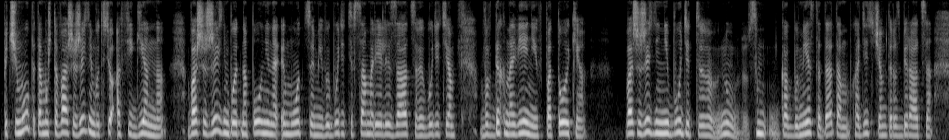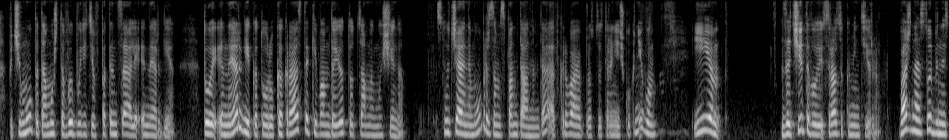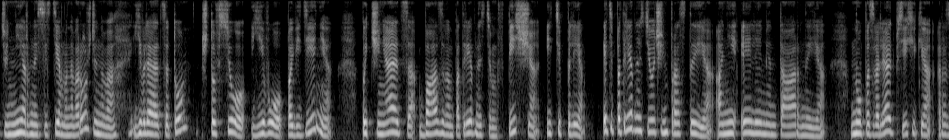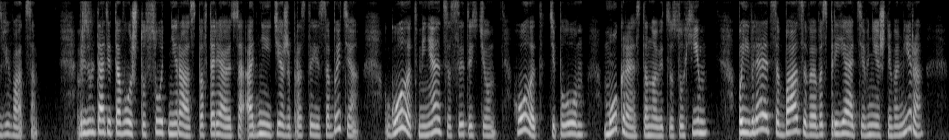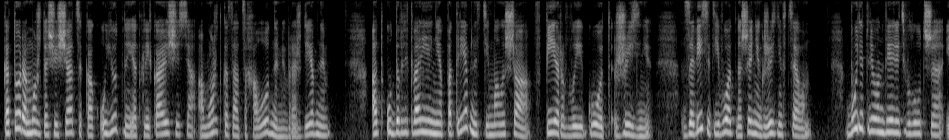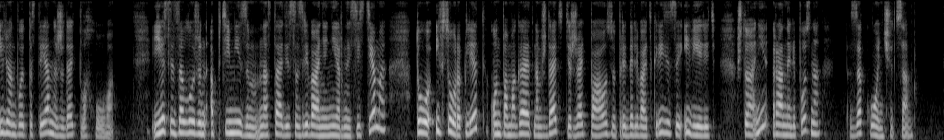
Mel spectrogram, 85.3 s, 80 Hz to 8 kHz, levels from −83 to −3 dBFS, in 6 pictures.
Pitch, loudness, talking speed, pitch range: 215 Hz, -28 LUFS, 135 wpm, 195-235 Hz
